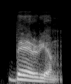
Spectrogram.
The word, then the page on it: barium: Indian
